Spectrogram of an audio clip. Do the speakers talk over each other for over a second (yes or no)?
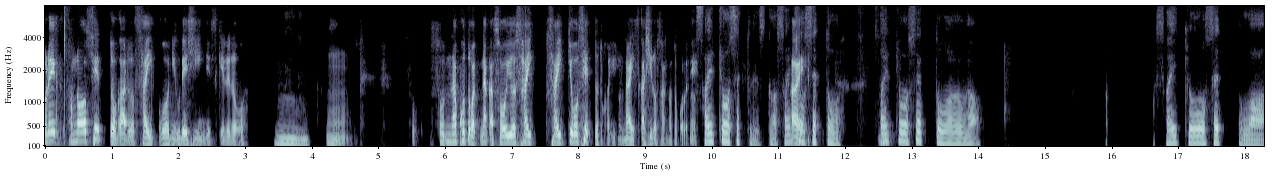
no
